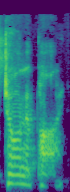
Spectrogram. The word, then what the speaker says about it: Tonopah: Okay, but before I do that, I don't want to forget, you did pronounce Tonopah correctly when you, it is Tonopah.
